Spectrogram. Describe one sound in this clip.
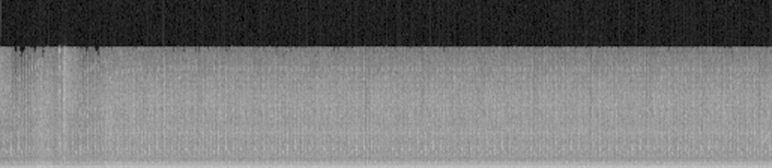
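A vehicle engine drones steadily, rising in pitch at first.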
